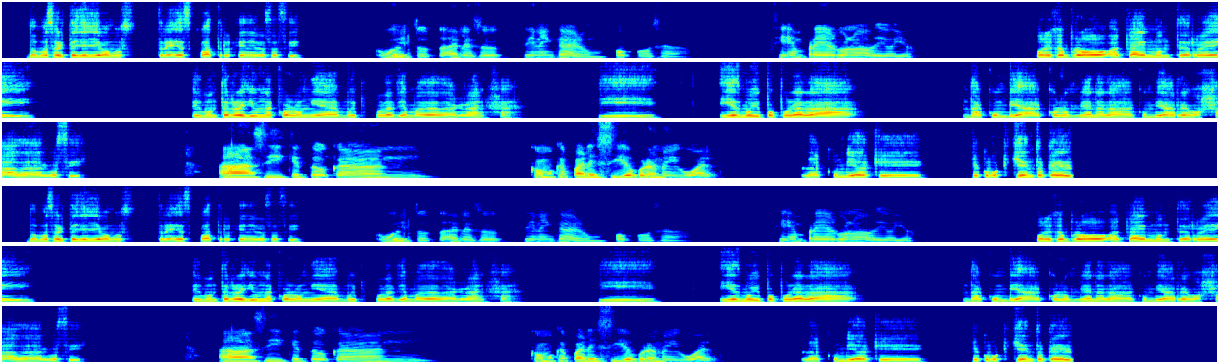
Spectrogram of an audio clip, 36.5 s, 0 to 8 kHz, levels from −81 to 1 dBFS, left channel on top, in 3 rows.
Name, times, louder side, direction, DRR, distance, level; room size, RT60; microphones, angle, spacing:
voice 1, 0.3-1.3 1.6-3.0 10.4-12.5 14.1-17.3 18.1-18.7 19.3-20.7 21.8-25.1 32.3-33.5 34.0-35.0, left 2 dB, 40° left, 3.6 m, -25 dB
voice 2, 3.8-6.8 7.8-9.1 26.5-28.6 29.6-31.5, left 4 dB, 75° left, 2.2 m, -31 dB
head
